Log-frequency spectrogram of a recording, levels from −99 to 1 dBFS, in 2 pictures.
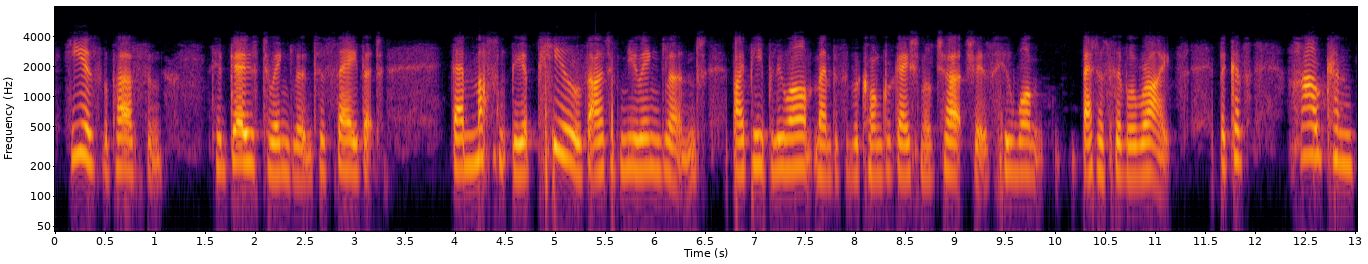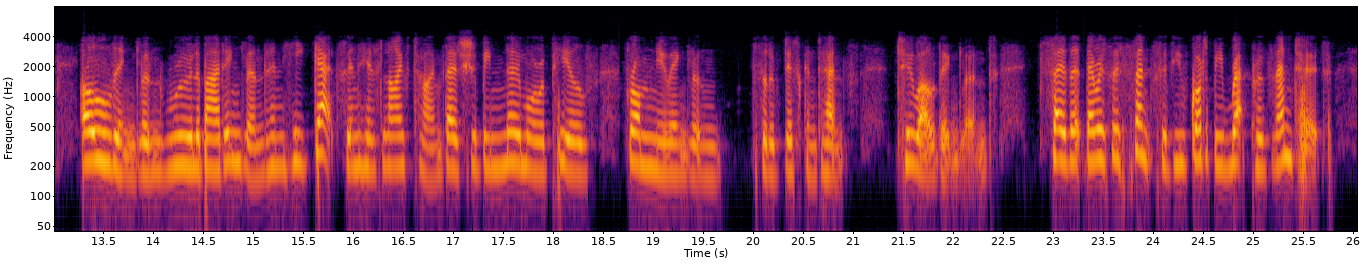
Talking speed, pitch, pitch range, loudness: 170 wpm, 195 Hz, 180-220 Hz, -21 LUFS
